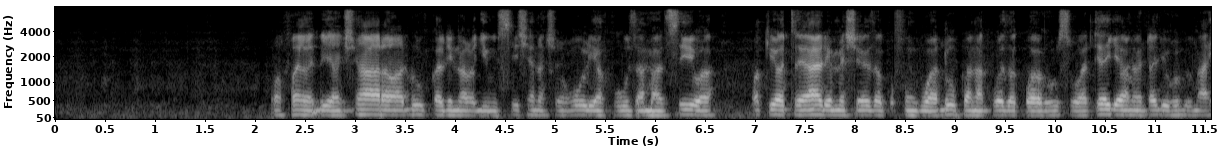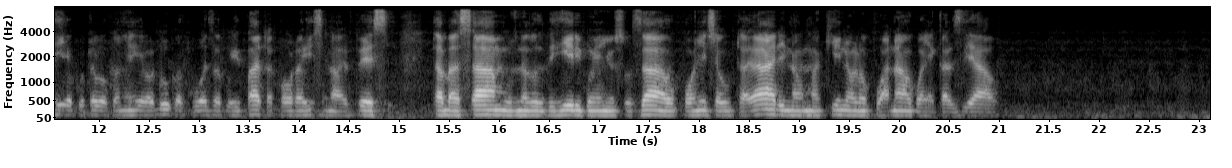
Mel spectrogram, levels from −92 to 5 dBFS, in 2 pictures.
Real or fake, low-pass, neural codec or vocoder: fake; 7.2 kHz; codec, 24 kHz, 3 kbps, HILCodec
